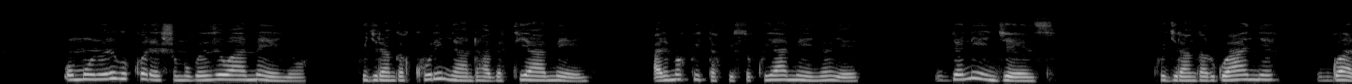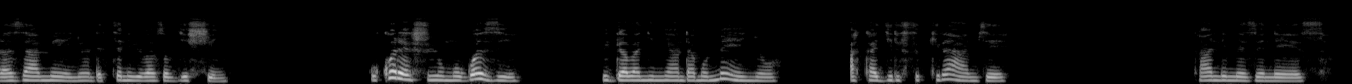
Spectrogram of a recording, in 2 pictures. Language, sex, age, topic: Kinyarwanda, female, 18-24, health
